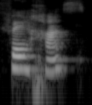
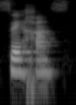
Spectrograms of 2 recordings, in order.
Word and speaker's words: cejas: by E or I, then the C has this sound, like in the word think in English. For example, cielo, cejas. Although in Latin America and some parts of Spain, this can be pronounced as an S.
